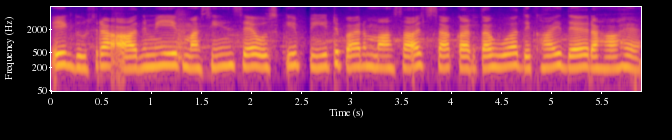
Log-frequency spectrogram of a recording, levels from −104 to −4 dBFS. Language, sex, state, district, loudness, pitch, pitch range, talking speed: Hindi, female, Bihar, Gopalganj, -23 LUFS, 215 Hz, 205-230 Hz, 160 wpm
